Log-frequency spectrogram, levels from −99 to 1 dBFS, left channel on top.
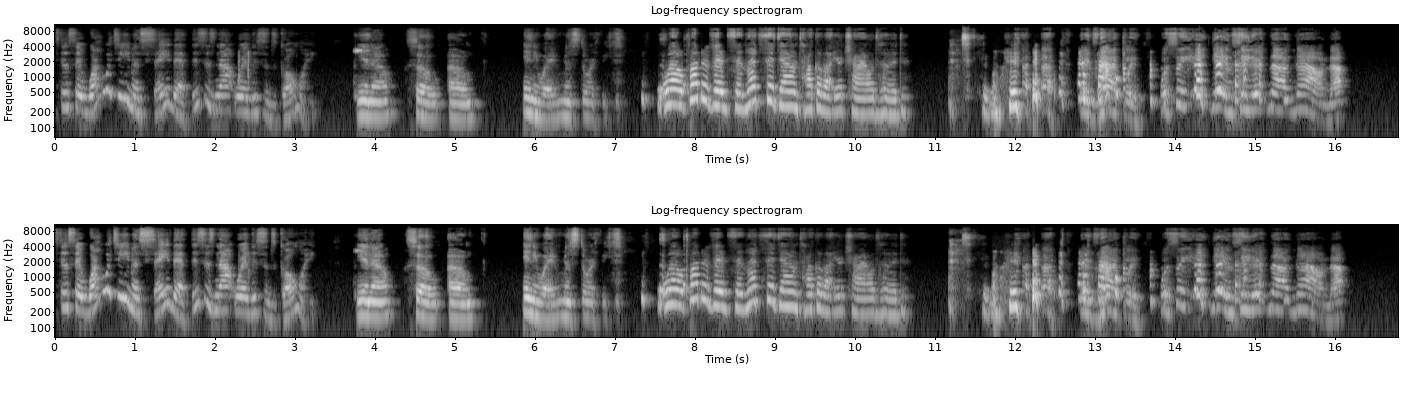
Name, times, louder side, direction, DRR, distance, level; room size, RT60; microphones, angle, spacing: voice 1, 0.0-3.1 3.8-5.2 5.8-7.1 11.2-11.3 11.7-11.9 12.2-12.3 12.8-12.9, right 5 dB, 55° right, 0.5 m, -28 dB
voice 2, 7.6-10.6 11.3-12.1 12.8-13.2 14.2-14.6, left 5 dB, 40° left, 0.5 m, -24 dB
voice 3, 12.1-12.5 12.8-13.5 13.8-16.1, left 3 dB, 85° left, 1.1 m, -30 dB
4.5 x 2.6 x 2.9 m
head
